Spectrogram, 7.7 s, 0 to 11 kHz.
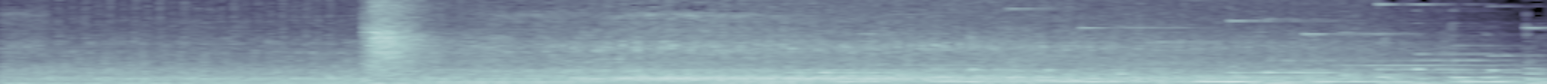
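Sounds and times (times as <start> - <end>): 
large bus engine rumbling: 0.0 - 7.6
air brakes hissing: 1.8 - 2.6.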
